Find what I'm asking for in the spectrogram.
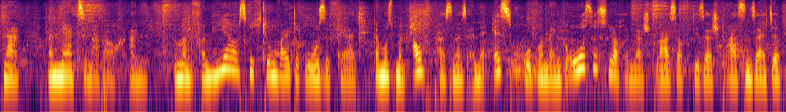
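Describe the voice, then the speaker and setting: An actress playing a lonely, naive hotel receptionist in a German audio drama, earnest and rambling in every detail. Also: female voice, on the low side, animated, a little fast, few pauses, a little mellow, soft background music, natural voice. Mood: uneasy, rambling. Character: lonely, naive, over-literal female village hotel receptionist.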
